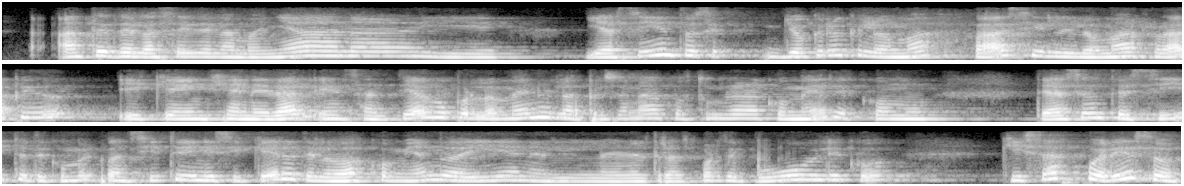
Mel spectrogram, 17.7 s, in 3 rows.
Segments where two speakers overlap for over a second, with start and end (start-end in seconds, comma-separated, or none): none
